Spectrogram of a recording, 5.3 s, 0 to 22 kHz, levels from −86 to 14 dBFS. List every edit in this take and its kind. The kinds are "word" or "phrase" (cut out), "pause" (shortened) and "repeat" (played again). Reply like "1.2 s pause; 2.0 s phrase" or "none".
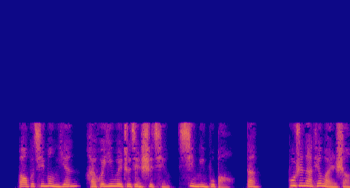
3.6 s pause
